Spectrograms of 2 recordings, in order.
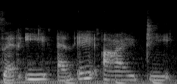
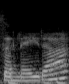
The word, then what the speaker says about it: Zenaida: the name Zenaida, spelled Z-E-N-A-I-D-A. Now you can pronounce this actually two different ways. I've heard it been pronounced Zenaida or Zenaida. Both ways are totally fine. It just depends on where you live.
